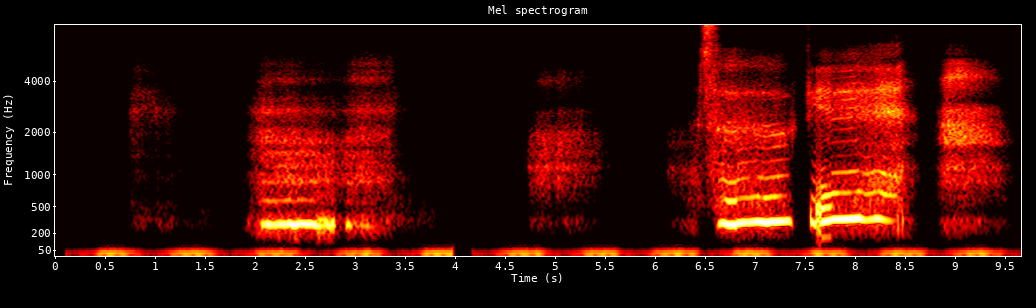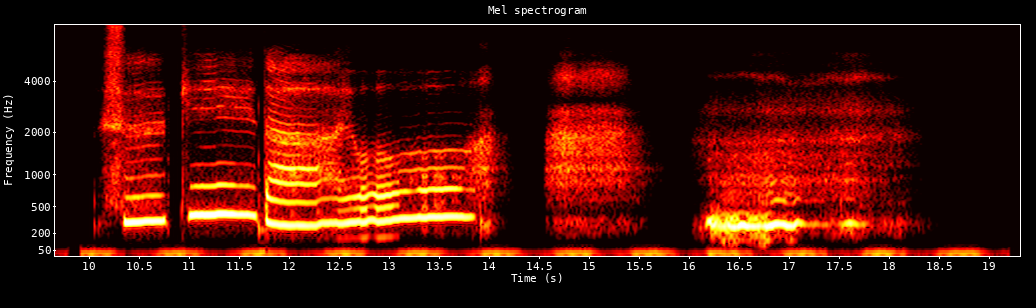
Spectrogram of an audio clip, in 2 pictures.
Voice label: 「すぅきぃ……すぅきぃだぁよぉぅ……」 ※寝言; ラブラブのイチャイチャ

